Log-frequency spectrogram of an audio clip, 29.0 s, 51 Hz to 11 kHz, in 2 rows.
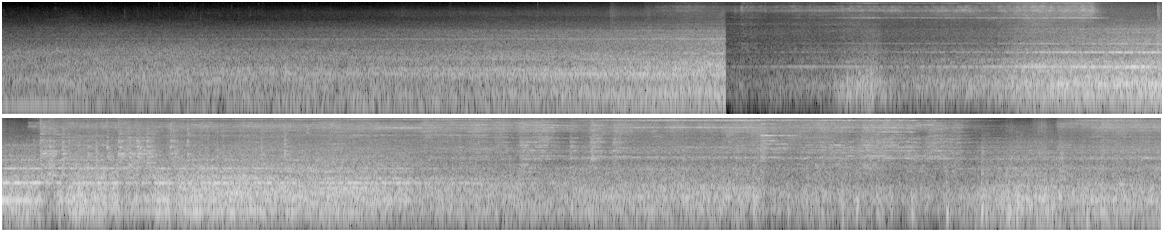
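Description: Freight train hauled by two VR Sr2 electric locomotives running close past, its wheels going by with a steady whine. The sound builds for about nine seconds, breaks off suddenly, then rises again and stays loud as the long string of open wagons rolls by.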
